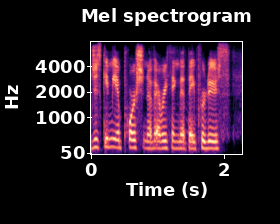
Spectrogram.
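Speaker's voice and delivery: plain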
